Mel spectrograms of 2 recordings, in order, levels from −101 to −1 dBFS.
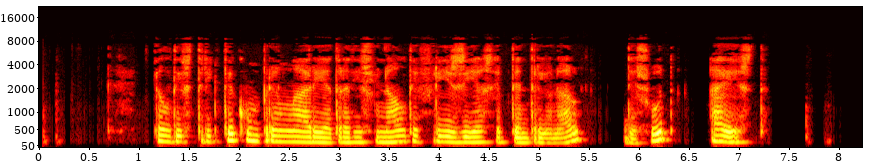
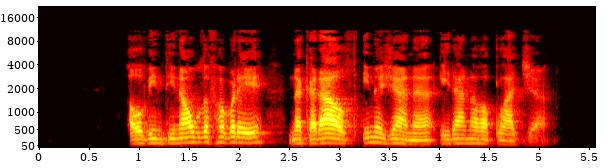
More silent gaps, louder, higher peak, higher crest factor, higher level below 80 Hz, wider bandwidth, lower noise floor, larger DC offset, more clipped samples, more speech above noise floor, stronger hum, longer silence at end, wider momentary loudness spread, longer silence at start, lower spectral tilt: first, 5.72-5.84 s, 6.57-6.67 s vs none; first, -22 LUFS vs -25 LUFS; about the same, -2 dBFS vs -4 dBFS; about the same, 20 dB vs 22 dB; first, -66 dBFS vs -74 dBFS; second, 9 kHz vs 11.5 kHz; second, -52 dBFS vs -82 dBFS; neither; neither; second, 31 dB vs 57 dB; neither; first, 1 s vs 0.5 s; second, 11 LU vs 14 LU; first, 1.15 s vs 0.9 s; first, -6.5 dB/octave vs -5 dB/octave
